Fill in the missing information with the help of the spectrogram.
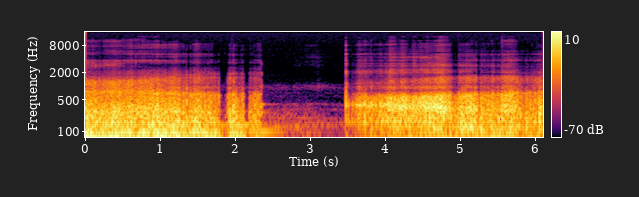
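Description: A thin wooden stick scratches the rim of a printed white paper cup that is hollow and appears empty, making a dense, low, rustling scrape with little brightness. The scratching breaks into a few short strokes, fades to near silence for about a second, then starts again abruptly and continues steadily to the end.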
